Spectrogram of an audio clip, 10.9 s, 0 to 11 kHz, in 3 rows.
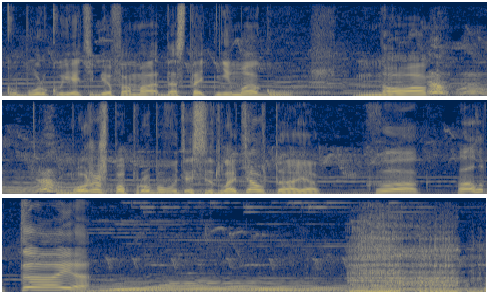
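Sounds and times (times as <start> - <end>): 
speech: 0.0 - 3.4, 4.0 - 8.2
steady tonal background: 1.6 - 10.9
huge wolf growling: 2.6 - 4.7, 9.9 - 10.9.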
